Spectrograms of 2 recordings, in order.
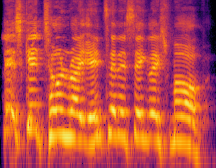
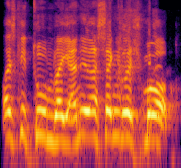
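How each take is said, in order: First: Failed Scottish accent. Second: Much higher and louder, rousing; rally the troops into the match; roaring Scottish battle cry. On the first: English guest mimicking host's sign-off, wobbly Scottish-turned-Irish accent. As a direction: try a Scottish brogue and slip into Irish. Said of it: "That's Irish". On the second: Scottish host demonstrating the sign-off, roaring rallying call. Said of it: "Try again". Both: Shown as a demonstration.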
